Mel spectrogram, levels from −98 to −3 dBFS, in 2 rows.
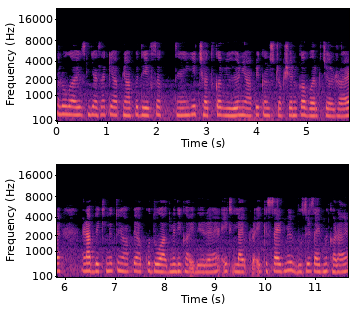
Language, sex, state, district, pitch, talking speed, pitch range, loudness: Hindi, female, Bihar, Bhagalpur, 230 Hz, 210 wpm, 220-245 Hz, -34 LUFS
